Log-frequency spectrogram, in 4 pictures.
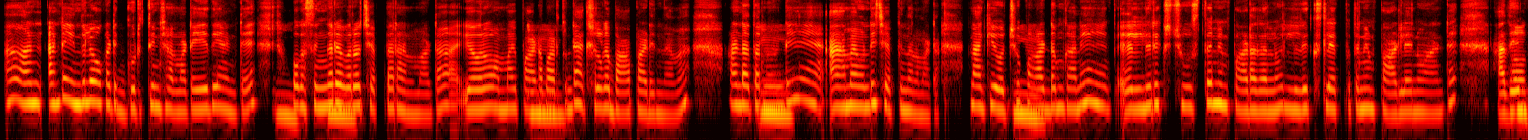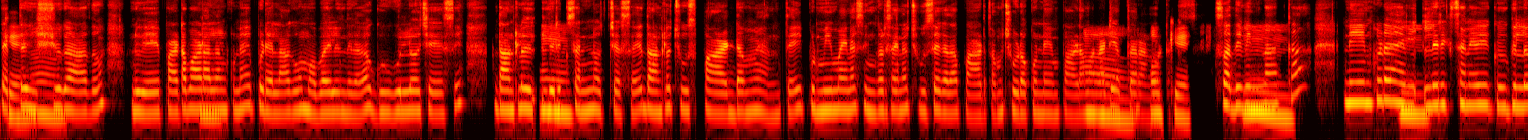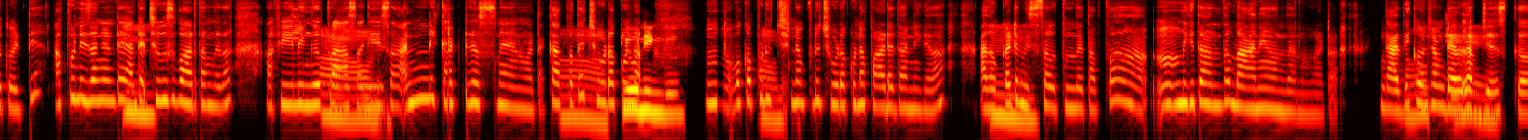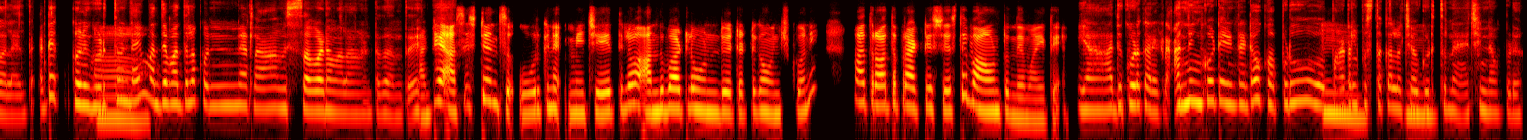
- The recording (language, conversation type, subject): Telugu, podcast, మీరు ఇప్పుడు మళ్లీ మొదలుపెట్టాలని అనుకుంటున్న పాత అభిరుచి ఏది?
- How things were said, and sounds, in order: in English: "సింగర్"; in English: "యాక్చువల్‌గా"; in English: "అండ్"; in English: "లిరిక్స్"; in English: "లిరిక్స్"; in English: "ఇష్యూ"; in English: "మొబైల్"; in English: "గూగుల్‌లో"; in English: "లిరిక్స్"; other background noise; in English: "సో"; in English: "లిరిక్స్"; in English: "గూగుల్‌లో"; in English: "కరెక్ట్‌గా"; in English: "మిస్"; in English: "డెవలప్"; in English: "మిస్"; in English: "అసిస్టెన్స్"; in English: "ప్రాక్టీస్"; tapping; in English: "కరెక్ట్. అండ్"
